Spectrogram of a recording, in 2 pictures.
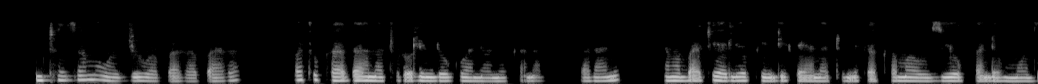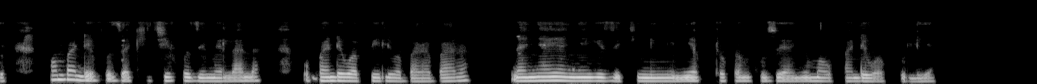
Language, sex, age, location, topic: Swahili, female, 25-35, Nairobi, government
